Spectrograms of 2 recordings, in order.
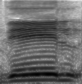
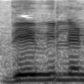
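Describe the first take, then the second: First: The two words merge into one syllable. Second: Both words are said in full.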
